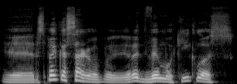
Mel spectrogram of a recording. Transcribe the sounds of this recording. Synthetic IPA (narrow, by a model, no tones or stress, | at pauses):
ɪɾspɐɪkɐssɑːkot̪piːɾɐd̪ʲʋʲɪmoːkʲiːklˠoːs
